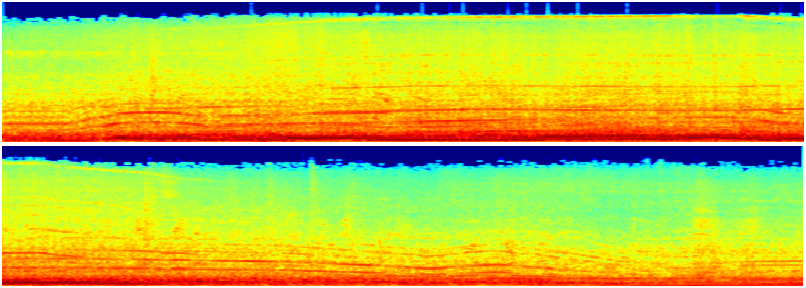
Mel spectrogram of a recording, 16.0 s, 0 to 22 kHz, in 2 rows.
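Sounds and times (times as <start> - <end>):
bus engine running: 0.0 - 16.0
high-pitched turbocharger whistle: 0.8 - 9.1.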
